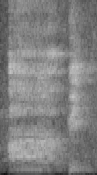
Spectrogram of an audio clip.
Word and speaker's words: Abid: Pemuda ini bernama Abid. A-B-I-D. Bacanya Abid.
